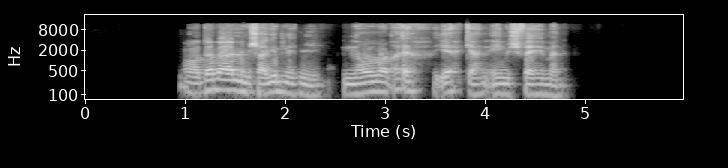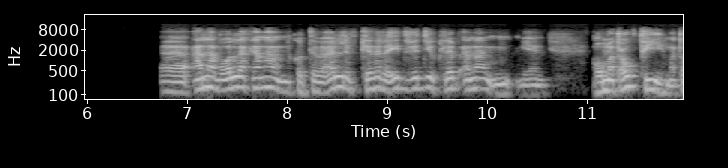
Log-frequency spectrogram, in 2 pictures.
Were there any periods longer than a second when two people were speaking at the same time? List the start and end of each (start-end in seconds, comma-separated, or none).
none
